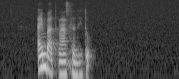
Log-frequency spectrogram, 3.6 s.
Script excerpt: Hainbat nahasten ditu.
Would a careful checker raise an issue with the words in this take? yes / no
no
